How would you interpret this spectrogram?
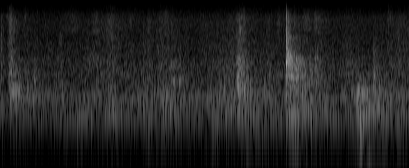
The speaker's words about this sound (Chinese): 好，如果没有的话，我们弟兄姊妹可以把前面的椅子摆一摆，围成一个圈，可以一起分享讨论。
